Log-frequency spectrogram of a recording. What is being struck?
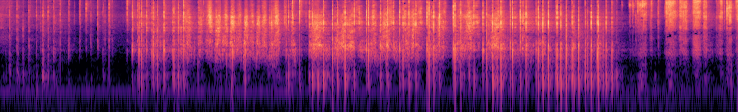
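Plastic jar with ribbed plastic lid.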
